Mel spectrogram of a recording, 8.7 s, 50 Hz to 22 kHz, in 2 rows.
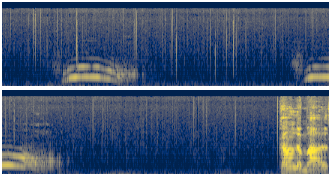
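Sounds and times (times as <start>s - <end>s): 
owl hoot calls: 0.7s - 2.0s, 3.9s - 5.2s
speech: 8.1s - 8.7s.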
